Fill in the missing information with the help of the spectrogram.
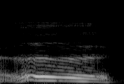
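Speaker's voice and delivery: a high, drawn-out ooh of amazement; crowd's impressed ooh. Retold or imitated. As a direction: sound like a crowd wowed by a shot. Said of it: "everybody went".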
